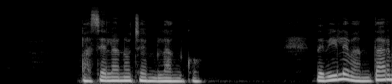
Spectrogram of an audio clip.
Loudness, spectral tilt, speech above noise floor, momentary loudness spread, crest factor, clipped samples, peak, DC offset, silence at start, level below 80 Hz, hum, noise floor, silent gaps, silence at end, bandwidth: -25 LUFS; -7.5 dB/octave; 48 dB; 10 LU; 14 dB; under 0.1%; -12 dBFS; under 0.1%; 0.8 s; -66 dBFS; none; -71 dBFS; none; 0 s; 13 kHz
